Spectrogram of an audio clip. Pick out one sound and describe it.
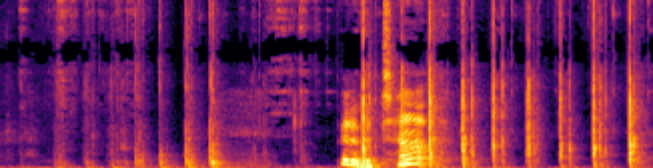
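Card peels away from paper.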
